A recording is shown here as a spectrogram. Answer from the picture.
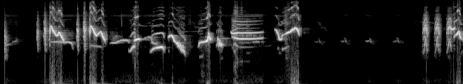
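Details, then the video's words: Oriental magpie-robin in full loud, lively song, used to raise breeding drive and put birds into fight mode. It gives rapid, varied chirps, sharp whistles and rising-falling warbled phrases, then pauses briefly before a fresh burst of high notes. "kacer gacor suara lantang menaikan birahi burung kacet ON tarung"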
